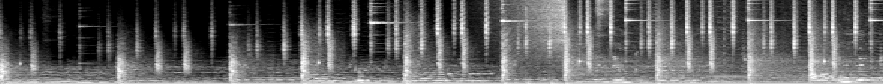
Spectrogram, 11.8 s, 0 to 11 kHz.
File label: Acid Dreams 147bpm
